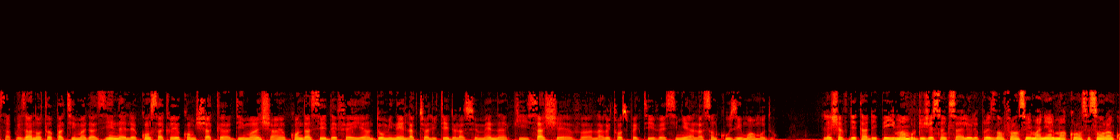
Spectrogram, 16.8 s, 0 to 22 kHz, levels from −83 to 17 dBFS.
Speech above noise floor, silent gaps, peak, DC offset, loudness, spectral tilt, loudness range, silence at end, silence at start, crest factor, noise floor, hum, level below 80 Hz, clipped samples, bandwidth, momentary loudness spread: 24 dB; none; -8 dBFS; under 0.1%; -25 LUFS; -5.5 dB/octave; 7 LU; 0 s; 0 s; 16 dB; -49 dBFS; none; -60 dBFS; under 0.1%; 8 kHz; 10 LU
